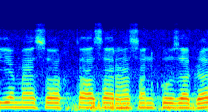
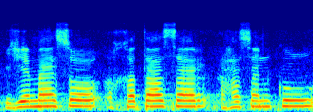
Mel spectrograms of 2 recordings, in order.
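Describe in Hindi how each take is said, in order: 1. यह मिसरा स्वाभाविक, जुड़ी हुई बोलचाल की तरह बहता है। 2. यह मिसरा अलग-अलग वज़नी टुकड़ों में कटा हुआ है।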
